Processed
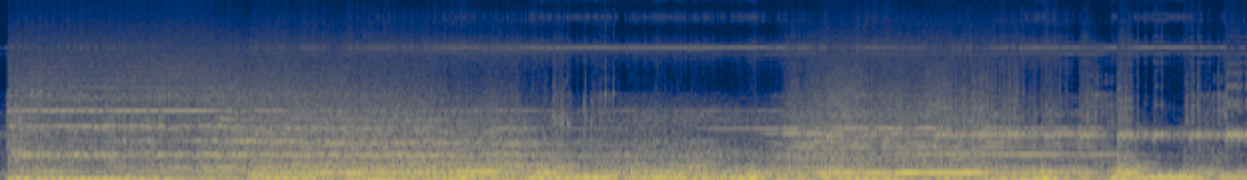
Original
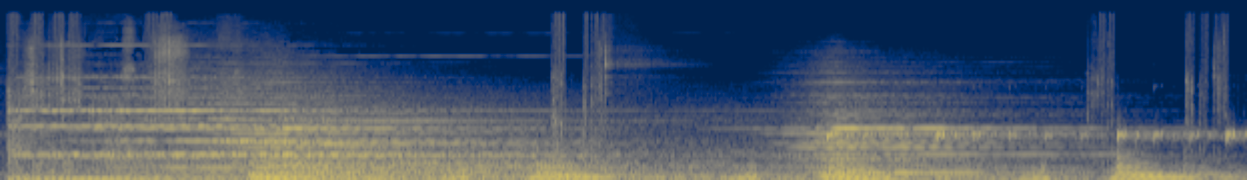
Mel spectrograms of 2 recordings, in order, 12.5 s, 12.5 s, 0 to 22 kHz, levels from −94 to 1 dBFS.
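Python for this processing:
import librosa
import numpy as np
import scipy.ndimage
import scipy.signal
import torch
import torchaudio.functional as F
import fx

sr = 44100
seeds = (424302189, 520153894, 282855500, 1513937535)

y = fx.wiener(x, sr, points=15)
y = fx.peak_eq(y, sr, hz=290.0, db=-3.5, octaves=2.1)
y = y + 10.0 ** (-3.5 / 20.0) * np.pad(y, (int(75 * sr / 1000.0), 0))[:len(y)]
y = (np.kron(scipy.signal.resample_poly(y, 1, 6), np.eye(6)[0]) * 6)[:len(y)]
y = fx.graphic_eq_31(y, sr, hz=(200, 1600, 2500), db=(9, 6, 12))
y = fx.rider(y, sr, range_db=10, speed_s=0.5)
y = scipy.signal.sosfilt(scipy.signal.butter(4, 3500.0, 'lowpass', fs=sr, output='sos'), y)
y = fx.slew_limit(y, sr, full_power_hz=28.0)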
